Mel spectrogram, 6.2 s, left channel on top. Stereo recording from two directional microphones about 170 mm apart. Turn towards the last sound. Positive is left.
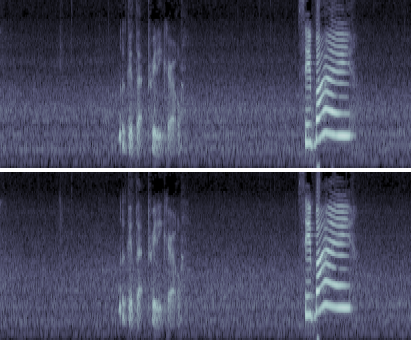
turn(degrees=5)  # may be behind; listen again after turning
